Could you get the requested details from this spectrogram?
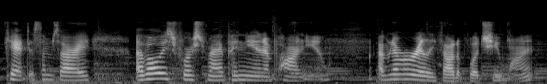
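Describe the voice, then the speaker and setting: A woman playing a gentle, apologetic mother. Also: medium pitch, fairly quick, vocal fry, faint music behind, poor audio. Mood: tender. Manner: soft and apologetic.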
